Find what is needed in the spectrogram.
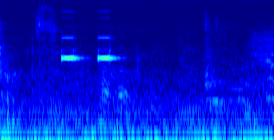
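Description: Two short, high electronic beeps about a third of a second apart, over a low steady hum.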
